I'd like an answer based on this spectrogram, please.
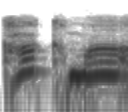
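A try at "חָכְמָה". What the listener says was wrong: Chokma. Kamatz underneath the chet is what we're calling kamatz katan. So it's chokhmah.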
